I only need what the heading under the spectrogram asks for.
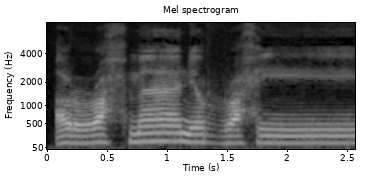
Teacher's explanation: we elongated the ya in Rahim because there was that temporary sukoon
